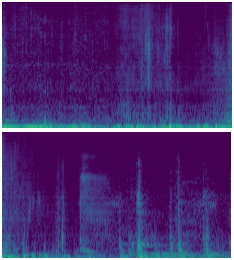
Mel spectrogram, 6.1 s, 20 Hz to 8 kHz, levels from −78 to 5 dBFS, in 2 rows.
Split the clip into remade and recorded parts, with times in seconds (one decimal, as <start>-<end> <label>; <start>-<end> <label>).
0.0-1.4 recorded; 1.4-4.5 remade; 4.5-6.1 recorded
